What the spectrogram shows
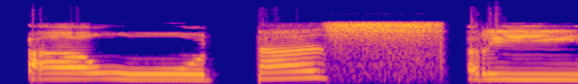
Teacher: Au, bukan ao. Au tasri, alirkan sinnya, tidak boleh memantul tase. Au tasri, rinya tipis, lidahnya datar, senyum.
